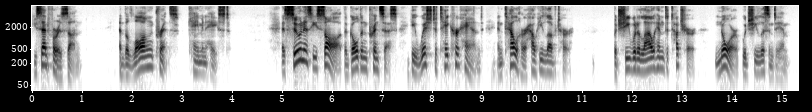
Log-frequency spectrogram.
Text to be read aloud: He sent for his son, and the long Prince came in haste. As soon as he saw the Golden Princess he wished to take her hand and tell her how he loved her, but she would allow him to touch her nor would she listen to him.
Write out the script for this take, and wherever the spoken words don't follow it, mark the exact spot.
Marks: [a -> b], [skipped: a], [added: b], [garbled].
He sent for his son, and the long Prince came in haste. As soon as he saw the Golden Princess he wished to take her hand and tell her how he loved her, but she would allow him to touch her nor would she listen to him.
